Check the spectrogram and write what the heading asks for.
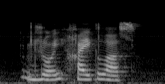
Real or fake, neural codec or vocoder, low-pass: real; none; 7.2 kHz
